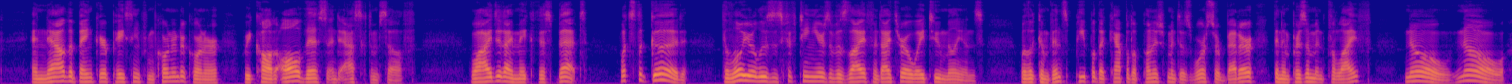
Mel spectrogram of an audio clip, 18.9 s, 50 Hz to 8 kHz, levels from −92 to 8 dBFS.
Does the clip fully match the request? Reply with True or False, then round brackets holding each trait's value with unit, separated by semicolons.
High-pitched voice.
False (135 Hz)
